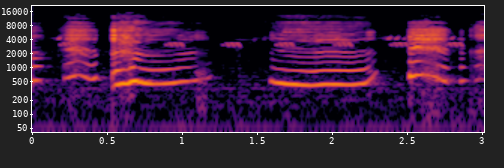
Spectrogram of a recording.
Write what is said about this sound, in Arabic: حنان، يا حنان استيقظي، لماذا تبكين؟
